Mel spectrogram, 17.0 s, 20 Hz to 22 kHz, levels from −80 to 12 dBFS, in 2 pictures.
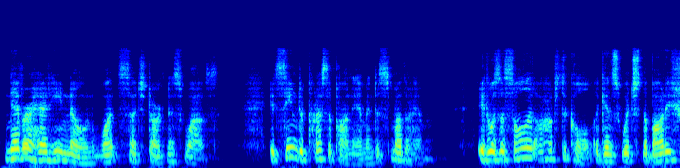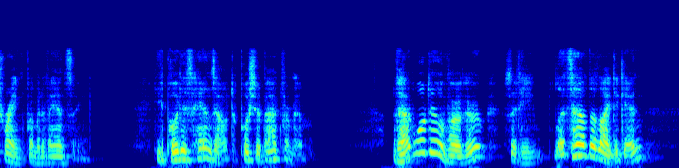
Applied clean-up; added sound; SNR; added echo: none; none; none; reverberation time 0.2 s.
